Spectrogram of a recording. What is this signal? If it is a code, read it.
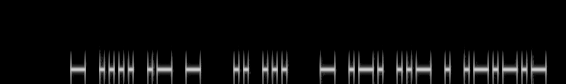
Morse code, heard as a keyed tone, about 25 wpm, 700 Hz. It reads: THAT IS TRUE.
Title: Sentences from Top 400 Words 25wpm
